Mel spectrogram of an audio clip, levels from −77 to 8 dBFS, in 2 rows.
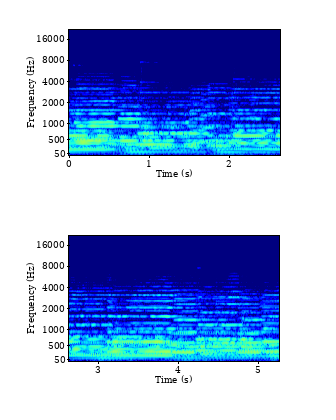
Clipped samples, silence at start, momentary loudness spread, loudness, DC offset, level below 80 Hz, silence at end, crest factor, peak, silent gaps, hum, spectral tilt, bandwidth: under 0.1%; 0 s; 6 LU; -36 LUFS; under 0.1%; -64 dBFS; 0 s; 14 dB; -22 dBFS; none; none; -6.5 dB/octave; 16 kHz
